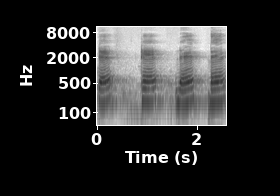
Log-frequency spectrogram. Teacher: ट वर्ग में आने वाले जो वर्ण होते हैं वो ट, ठ, ड, ढ, न तथा र और स जो है ये हमारे मूर्धा से उच्चारित होते हैं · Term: मूर्धन्य वर्ण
